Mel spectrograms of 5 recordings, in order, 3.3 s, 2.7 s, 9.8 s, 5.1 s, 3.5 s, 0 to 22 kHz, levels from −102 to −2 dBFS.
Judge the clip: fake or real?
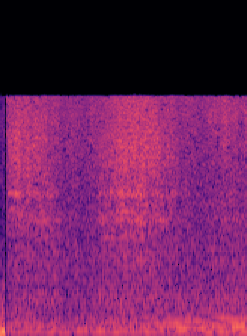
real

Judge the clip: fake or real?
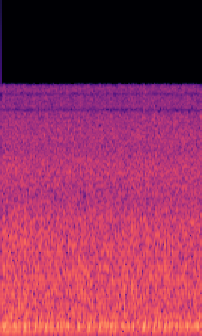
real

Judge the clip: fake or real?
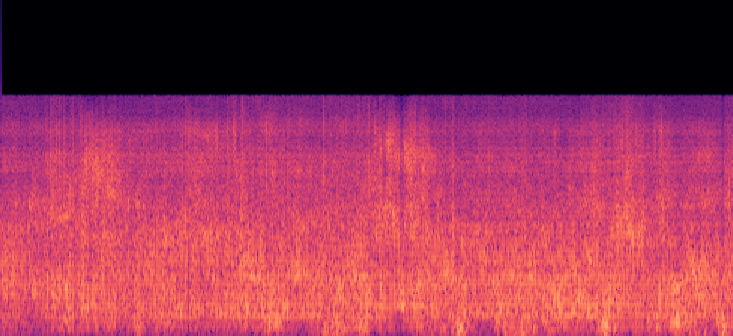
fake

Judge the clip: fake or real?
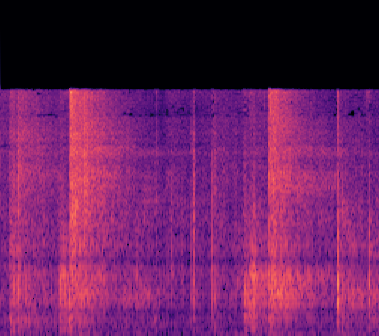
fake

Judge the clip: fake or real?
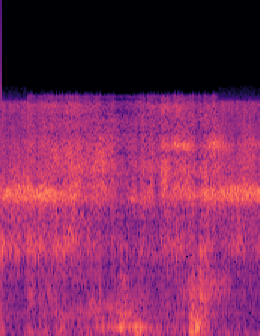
fake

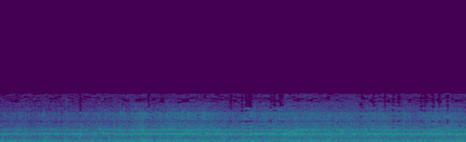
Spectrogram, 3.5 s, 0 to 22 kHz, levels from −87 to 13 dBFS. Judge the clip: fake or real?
real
